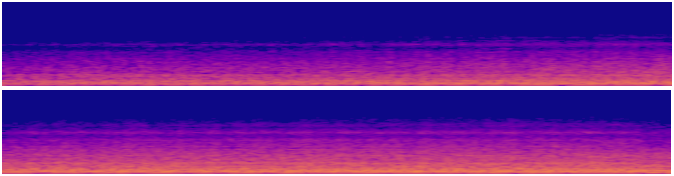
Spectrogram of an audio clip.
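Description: Ship's engine running with water rushing in its wake: a steady low rumble that grows gradually louder.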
